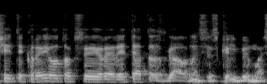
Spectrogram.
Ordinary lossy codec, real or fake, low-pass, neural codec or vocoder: Opus, 64 kbps; fake; 10.8 kHz; vocoder, 44.1 kHz, 128 mel bands, Pupu-Vocoder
